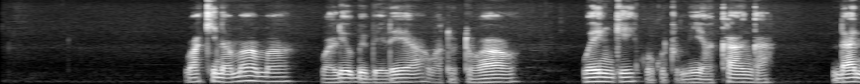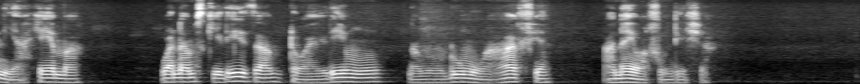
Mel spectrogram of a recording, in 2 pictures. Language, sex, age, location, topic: Swahili, male, 36-49, Dar es Salaam, education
